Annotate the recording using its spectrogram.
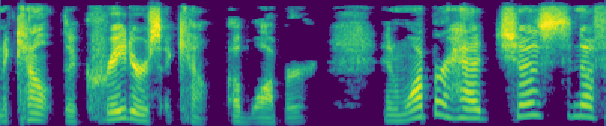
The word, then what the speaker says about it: WOPR: Well, it was a NORAD computer called the War Operation Plan Response, pronounced like the cheeseburger, the Whopper.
